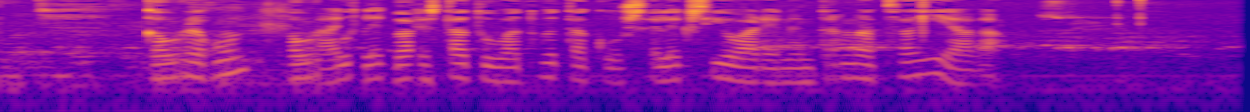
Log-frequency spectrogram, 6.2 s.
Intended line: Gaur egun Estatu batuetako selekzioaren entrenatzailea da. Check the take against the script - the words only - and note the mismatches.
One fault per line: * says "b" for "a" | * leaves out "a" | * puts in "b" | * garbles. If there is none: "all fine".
* garbles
